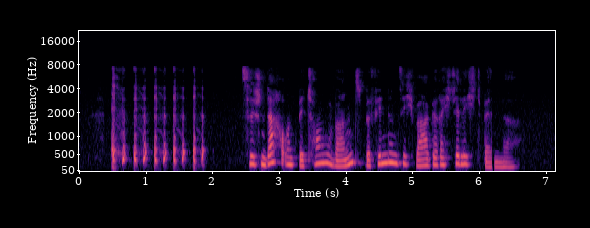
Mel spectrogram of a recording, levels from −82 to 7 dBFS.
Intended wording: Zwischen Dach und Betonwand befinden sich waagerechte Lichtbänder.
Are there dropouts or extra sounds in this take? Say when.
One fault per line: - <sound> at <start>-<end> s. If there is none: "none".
- cough at 0.5-2.0 s
- dropout at 6.2-6.2 s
